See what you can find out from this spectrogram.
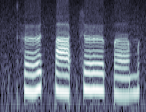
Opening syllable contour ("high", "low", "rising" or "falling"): rising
